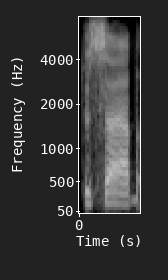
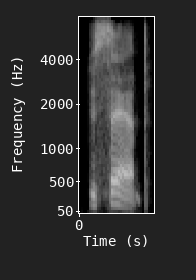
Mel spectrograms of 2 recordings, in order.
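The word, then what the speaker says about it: DuSable: both Pattersons did on the Dusab, which is what I've been told is pronounced rather than with Dusab, the French way, is you end up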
